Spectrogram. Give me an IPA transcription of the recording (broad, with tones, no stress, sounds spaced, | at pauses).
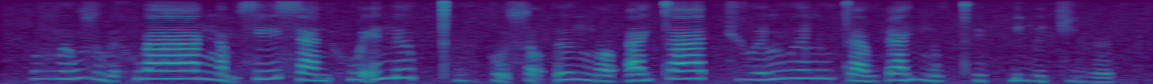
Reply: v ə˨˦ w z ṵ˧˨ ə̯ h w aː˧ ŋ a̰˧˨ m s e˨˦ s a˨˩ n h w ɛ̰˧˥ n əː˦˥ p̚ t̪ʰ ɨ˨˩ ə̯ k o̰˧˨ s ɔ̰˧˨ ʔ əː˧ ŋ ɔ˨˩ ʔ a˨˦ j t̪ aː˦˥ t̚ t͡ɕ u˧ ə̯ l u˧ ə̯ l u˧ t̪ a˨˩ w ɗ a˨˦ j ŋ ə˨˩ w t̪ʰ e˨˩ k̚ ɗ i˨˩ ə̯ t͡ɕ ɨ˨˩ ə̯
